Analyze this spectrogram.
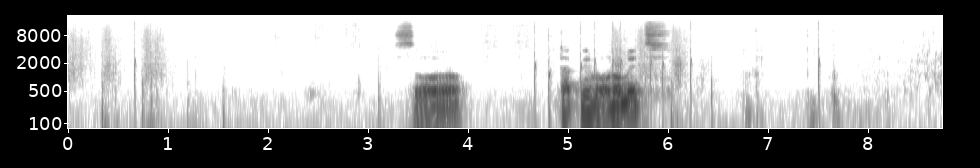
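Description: Dirt crunches in short bursts as blocks are dug.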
